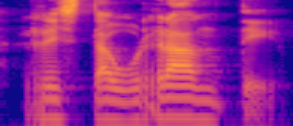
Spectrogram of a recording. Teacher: Alors, j'accentue sur mon avant-dernière syllabe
